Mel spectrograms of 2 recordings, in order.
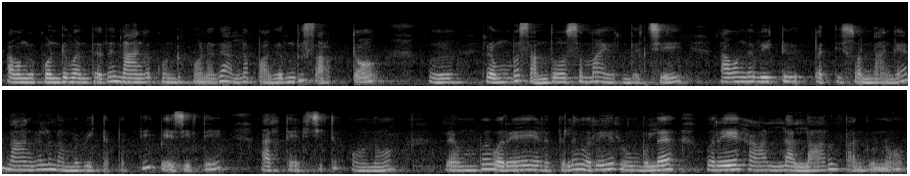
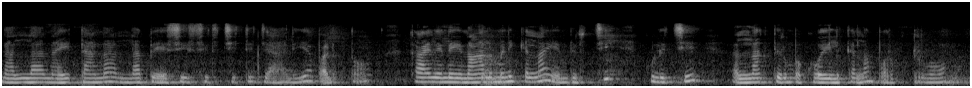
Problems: constant background noise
